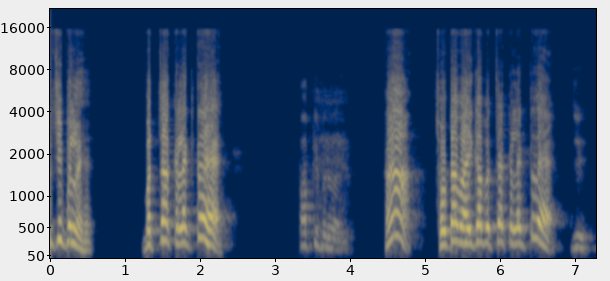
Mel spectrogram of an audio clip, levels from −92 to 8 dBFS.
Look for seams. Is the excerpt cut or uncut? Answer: uncut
